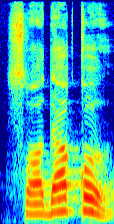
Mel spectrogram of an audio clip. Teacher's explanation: قاف موٹا جو ہے اس میں قلقلہ ہوگا، اور کاف جو کتاب والا ہے اس میں قلقلہ نہیں ہوگا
